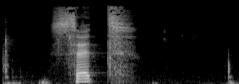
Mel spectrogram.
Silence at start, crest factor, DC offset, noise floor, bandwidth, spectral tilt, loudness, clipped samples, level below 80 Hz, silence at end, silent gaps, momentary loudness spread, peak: 0.05 s; 22 dB; under 0.1%; -63 dBFS; 16.5 kHz; -2.5 dB/octave; -19 LUFS; under 0.1%; -46 dBFS; 0.05 s; none; 14 LU; -2 dBFS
